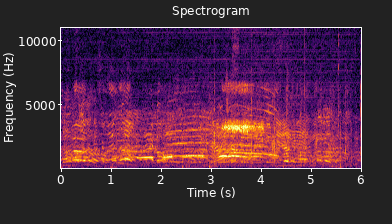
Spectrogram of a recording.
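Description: Several children's voices shouting and calling at once across a football pitch. A short, shrill whistle blast sounds about three seconds in.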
